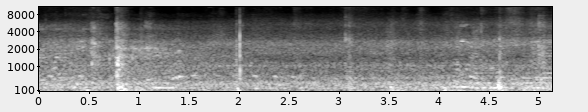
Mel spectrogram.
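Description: A Bronx-bound R142A subway train on the NYC 4 line rumbles steadily from inside the car, with occasional metallic clanks from the rails and faint voices beneath the noise.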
